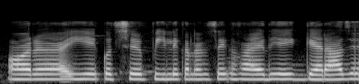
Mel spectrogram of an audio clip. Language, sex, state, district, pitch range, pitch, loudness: Hindi, female, Madhya Pradesh, Bhopal, 235-245 Hz, 240 Hz, -15 LUFS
